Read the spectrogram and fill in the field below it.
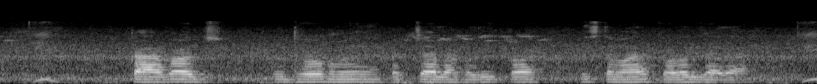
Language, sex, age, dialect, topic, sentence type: Bhojpuri, male, 18-24, Western, agriculture, statement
